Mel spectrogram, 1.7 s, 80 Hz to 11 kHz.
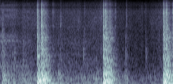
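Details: UAZ Patriot, 8 years and 100,000 km: three door slams sound hollow and tinny with a short rattle after each; the factory sound-deadening inside the door has come unglued, with rust underneath.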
